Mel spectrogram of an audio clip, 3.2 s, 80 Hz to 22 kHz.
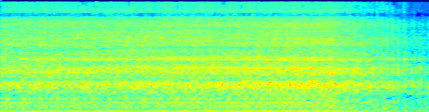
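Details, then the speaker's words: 1993 Dodge W250 with an intercooled Cummins diesel, reportedly 120,000 miles, running with no exhaust fitted: an open, loud clatter with a steady even beat of about four pulses a second. It runs smoothly and is simply unmuffled. "Bye. Go. No exhaust. Cool."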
